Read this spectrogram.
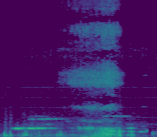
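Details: Person sleeping and snoring, with music and laughter: snoring.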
